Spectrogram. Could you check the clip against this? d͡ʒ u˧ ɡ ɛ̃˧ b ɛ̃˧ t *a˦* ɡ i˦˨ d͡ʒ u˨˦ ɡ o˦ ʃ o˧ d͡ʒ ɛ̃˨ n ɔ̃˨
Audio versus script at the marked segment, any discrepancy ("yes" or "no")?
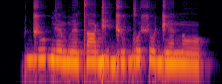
no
